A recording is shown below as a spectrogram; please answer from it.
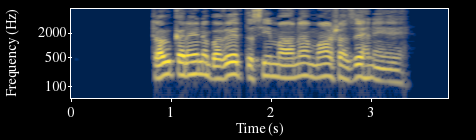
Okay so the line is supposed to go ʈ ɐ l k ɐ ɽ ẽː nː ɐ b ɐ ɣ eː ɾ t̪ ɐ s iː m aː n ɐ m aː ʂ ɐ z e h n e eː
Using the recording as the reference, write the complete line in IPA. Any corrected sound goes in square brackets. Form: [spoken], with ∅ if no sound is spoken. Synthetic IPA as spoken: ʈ ɐ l k ɐ [ɾ] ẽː [n] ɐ b ɐ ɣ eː ɾ t̪ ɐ s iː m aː n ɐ m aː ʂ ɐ z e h n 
